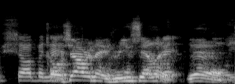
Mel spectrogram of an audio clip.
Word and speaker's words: Charbonnet: How you pronounce his last name? Charbonnet.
